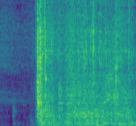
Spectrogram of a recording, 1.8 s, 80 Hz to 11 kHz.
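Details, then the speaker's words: Oldsmobile Toronado 425ci cranking with a steady churning whir but never firing. No spark; electrical faults are blamed. "i've got some cranking over did you put any star trek boots no no i was checking it's got no spark no spark okay"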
